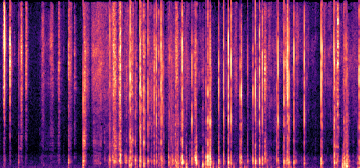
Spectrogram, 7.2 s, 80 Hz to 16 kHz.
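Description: Long nails tap quickly across the back, the plastic edge and the front bubble of a plastic blister pack with a cardboard insert. The result is a fast run of short, dry clicks and crinkly plastic ticks with a faint tone around 600 Hz. The taps start soft and grow louder and denser after about two seconds.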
